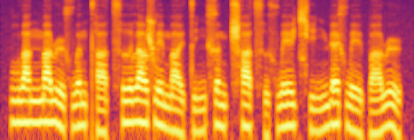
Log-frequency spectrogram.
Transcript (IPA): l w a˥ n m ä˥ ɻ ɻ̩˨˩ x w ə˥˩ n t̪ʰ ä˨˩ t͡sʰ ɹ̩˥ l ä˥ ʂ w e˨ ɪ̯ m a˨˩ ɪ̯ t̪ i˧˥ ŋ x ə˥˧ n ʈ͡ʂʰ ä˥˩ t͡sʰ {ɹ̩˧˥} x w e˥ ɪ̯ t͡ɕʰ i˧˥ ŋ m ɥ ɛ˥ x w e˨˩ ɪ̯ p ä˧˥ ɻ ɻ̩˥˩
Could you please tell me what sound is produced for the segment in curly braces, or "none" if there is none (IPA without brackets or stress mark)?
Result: ɹ̩˩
